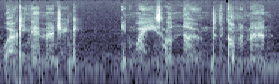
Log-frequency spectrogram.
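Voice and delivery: hushed wildlife narrator whisper; nature documentary. Pretend. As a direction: narrate like observing rare animals. Sneaking in on working editors.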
